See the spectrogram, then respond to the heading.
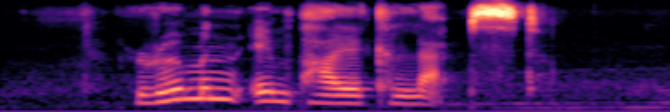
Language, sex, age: English, female, 19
